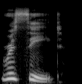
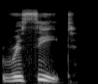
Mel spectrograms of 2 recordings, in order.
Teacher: The P is silent.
